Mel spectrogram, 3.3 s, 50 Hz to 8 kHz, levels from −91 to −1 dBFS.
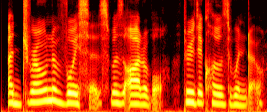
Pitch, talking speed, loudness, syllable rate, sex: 215 Hz, 180 wpm, -17 LUFS, 5.3 syllables/s, female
